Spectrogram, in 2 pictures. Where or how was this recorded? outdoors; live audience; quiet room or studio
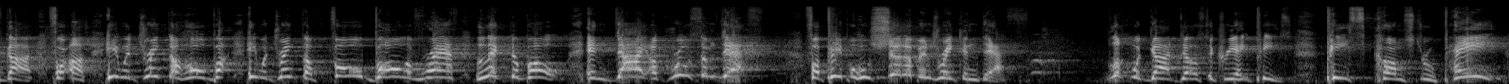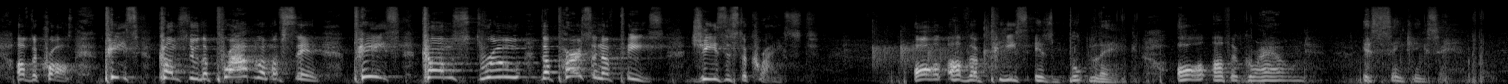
live audience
